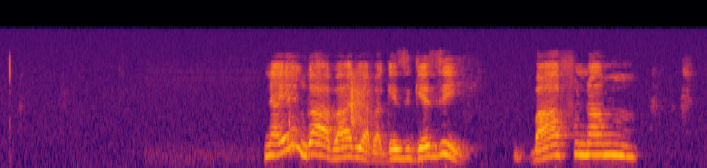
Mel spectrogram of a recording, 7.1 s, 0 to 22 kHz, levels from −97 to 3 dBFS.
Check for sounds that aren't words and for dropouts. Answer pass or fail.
pass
